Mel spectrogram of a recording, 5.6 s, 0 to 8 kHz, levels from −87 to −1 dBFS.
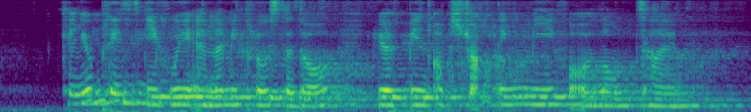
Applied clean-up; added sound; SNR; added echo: none; none; none; reverberation time 2.0 s.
